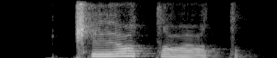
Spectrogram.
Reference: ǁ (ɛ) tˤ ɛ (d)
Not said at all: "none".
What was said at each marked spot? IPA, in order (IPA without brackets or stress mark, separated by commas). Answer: ɛ, tˤ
